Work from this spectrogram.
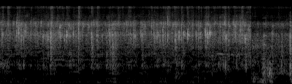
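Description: Onions, capsicum and green onions sizzle steadily in a pan for chicken soup, a continuous bright hiss with faint crackling and no voices.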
